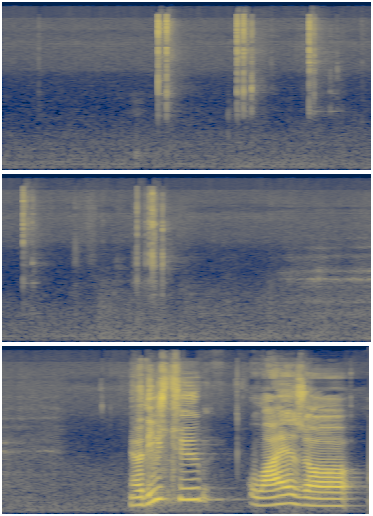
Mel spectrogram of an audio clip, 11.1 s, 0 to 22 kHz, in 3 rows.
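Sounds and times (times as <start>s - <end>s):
hand crimper clicks: 1.5s - 4.1s.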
